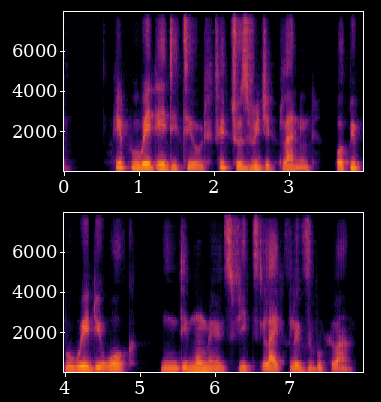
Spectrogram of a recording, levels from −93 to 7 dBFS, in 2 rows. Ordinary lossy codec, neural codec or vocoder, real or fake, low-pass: none; codec, 16 kHz, about 1 kbps, DyCAST, with the encoder's durations; fake; none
